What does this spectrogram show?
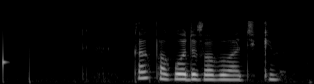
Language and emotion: Russian, neutral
